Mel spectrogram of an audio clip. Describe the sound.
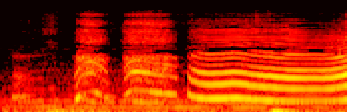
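A woman wails in grief over a coffin, first in two short, broken sobbing cries and then in a long, sustained, tonal wail that wavers in pitch and grows slightly louder toward the end.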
